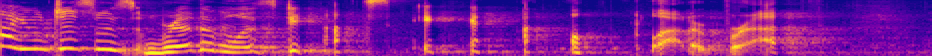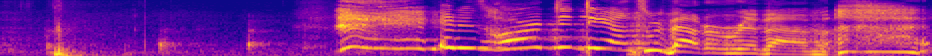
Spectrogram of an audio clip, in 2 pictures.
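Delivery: high, slow, breathless, winded laughing talk.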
